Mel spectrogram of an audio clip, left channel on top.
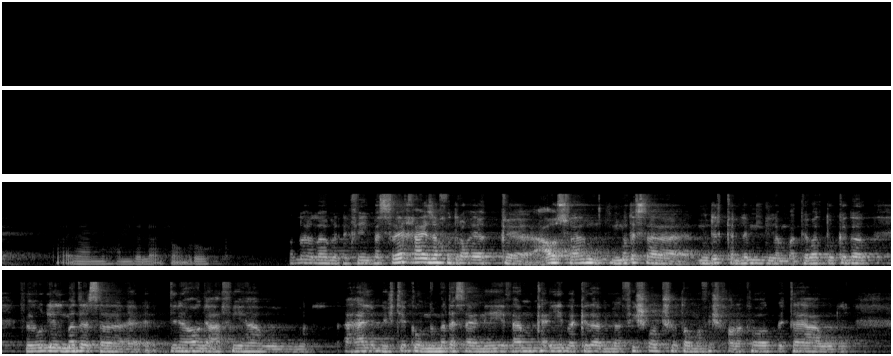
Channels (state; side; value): silent; left; digital silence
